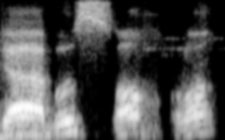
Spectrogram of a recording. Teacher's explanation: خا کو بھی موٹا کریں گے، را کو بھی موٹا کریں گے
